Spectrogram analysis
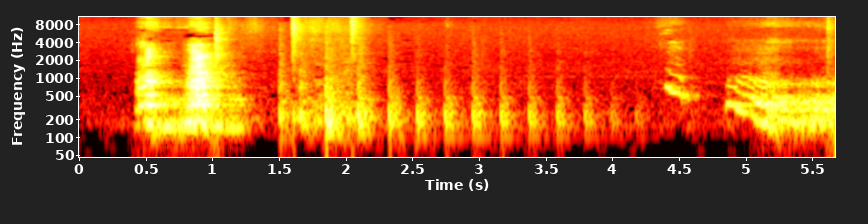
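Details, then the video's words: Neapolitan Mastiff x Pit Bull puppy barking at its reflection in a mirror: two loud harsh barks, then a rapid train of soft low grunting growls, followed by a rising whine and a longer moaning whimper-bark, indoors in a small room. "Puppy Neopolitian Mastiff x Pitbull bark"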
